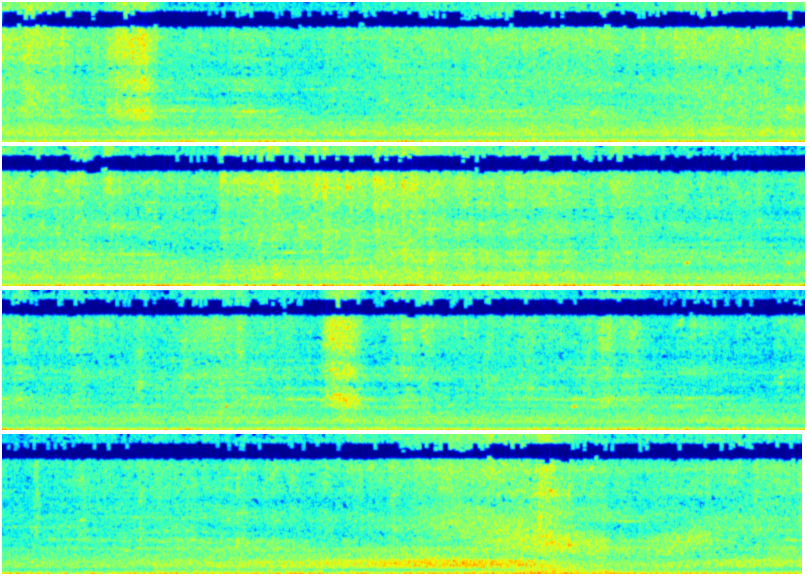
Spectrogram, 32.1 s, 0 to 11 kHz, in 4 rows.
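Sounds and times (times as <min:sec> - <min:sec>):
freight train wheels rolling on rail: 0:00.0 - 0:32.0.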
